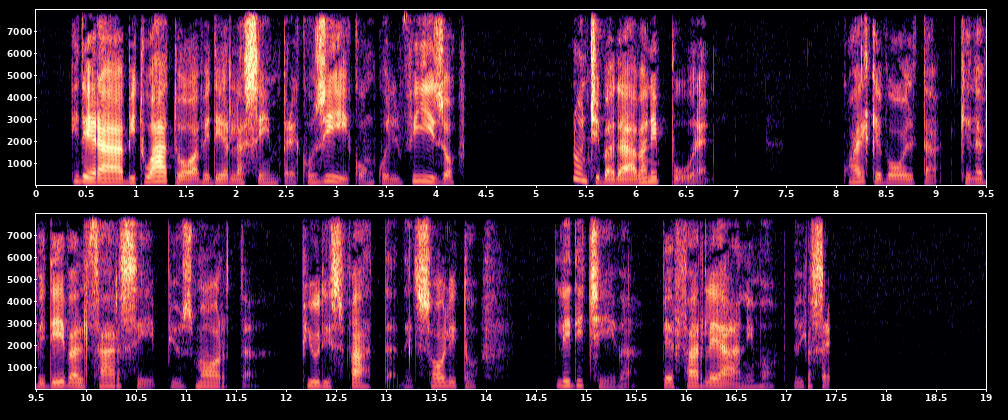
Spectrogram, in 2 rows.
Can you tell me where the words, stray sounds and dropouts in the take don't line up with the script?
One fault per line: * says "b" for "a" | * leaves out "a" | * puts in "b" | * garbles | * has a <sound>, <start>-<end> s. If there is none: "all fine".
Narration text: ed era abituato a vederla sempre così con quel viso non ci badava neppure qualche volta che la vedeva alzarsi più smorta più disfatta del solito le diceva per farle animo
* garbles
